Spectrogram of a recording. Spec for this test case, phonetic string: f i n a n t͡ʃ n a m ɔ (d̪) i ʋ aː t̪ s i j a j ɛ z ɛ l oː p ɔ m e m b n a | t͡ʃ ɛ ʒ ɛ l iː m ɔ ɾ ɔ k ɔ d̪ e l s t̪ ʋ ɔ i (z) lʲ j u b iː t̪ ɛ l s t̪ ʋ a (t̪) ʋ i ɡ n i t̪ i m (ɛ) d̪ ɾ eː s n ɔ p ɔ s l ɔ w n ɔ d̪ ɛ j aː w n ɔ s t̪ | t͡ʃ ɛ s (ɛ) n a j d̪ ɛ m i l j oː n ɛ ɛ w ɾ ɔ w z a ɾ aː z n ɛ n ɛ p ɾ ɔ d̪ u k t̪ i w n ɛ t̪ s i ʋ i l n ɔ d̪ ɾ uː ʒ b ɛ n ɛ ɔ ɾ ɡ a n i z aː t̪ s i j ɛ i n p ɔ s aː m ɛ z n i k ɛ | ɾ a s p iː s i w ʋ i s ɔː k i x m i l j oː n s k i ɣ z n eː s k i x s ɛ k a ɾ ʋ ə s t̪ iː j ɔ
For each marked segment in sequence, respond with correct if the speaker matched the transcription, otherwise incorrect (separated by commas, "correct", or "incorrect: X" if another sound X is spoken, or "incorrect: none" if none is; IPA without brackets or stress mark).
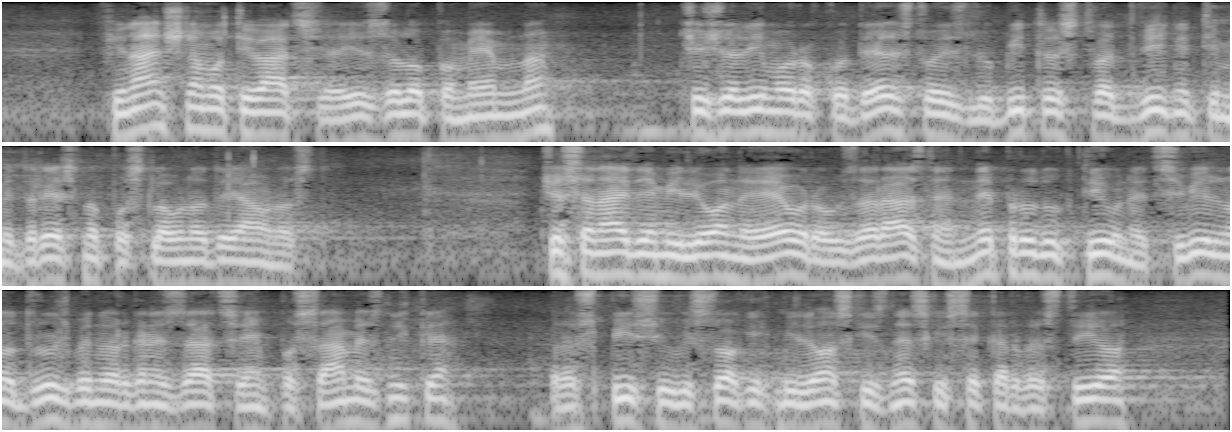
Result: incorrect: t̪, correct, incorrect: d̪, correct, correct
